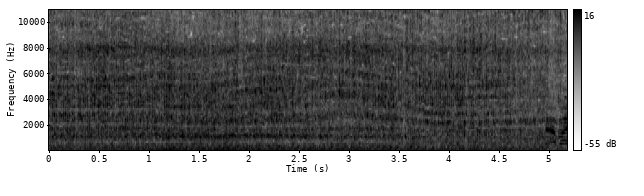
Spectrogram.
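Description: A tractor engine runs steadily nearby, a loud continuous low diesel chug with a constant hum and no breaks.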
